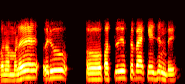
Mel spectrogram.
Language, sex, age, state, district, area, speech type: Malayalam, male, 18-30, Kerala, Malappuram, rural, conversation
